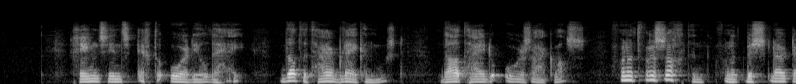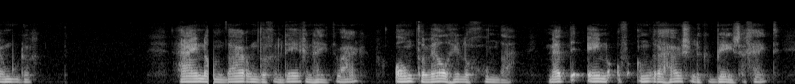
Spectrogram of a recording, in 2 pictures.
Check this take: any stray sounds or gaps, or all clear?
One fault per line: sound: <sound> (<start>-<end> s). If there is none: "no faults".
sound: dropout (10.0-10.1 s)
